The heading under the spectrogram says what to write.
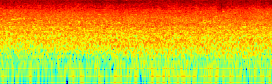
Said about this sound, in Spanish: Vamos a seguir caminando precisamente por esta por esta playa de La Boquita, aquí en el municipio de, Manzanillo, para que ustedes puedan observar precisamente este intenso oleaje que en estos momentos se está registrando y la gran cantidad de lluvia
